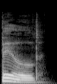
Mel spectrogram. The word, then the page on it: build: British English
